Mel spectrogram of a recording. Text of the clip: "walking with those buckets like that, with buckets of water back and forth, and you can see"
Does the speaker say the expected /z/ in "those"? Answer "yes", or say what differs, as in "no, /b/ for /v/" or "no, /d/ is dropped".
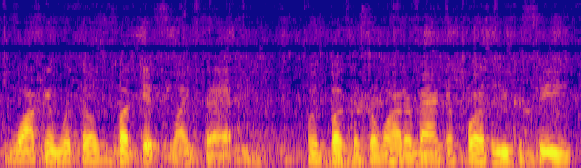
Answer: yes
